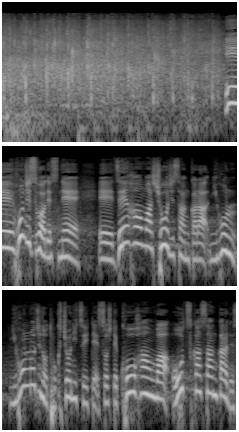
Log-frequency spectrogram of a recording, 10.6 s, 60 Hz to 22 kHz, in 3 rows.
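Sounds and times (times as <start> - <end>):
crowd clapping to welcome presenters: 0.0 - 3.8
speech: 3.4 - 10.5.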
